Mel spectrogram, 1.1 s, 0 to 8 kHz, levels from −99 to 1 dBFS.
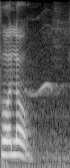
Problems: background sounds at intervals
